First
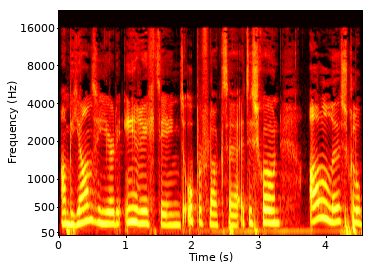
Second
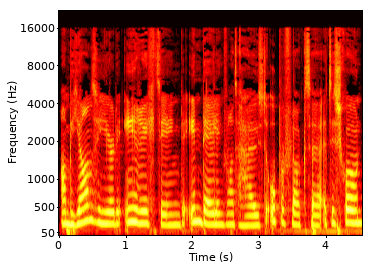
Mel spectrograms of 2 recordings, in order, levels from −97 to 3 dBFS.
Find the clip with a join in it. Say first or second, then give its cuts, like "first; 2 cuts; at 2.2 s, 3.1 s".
first; 1 cut; at 1.8 s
